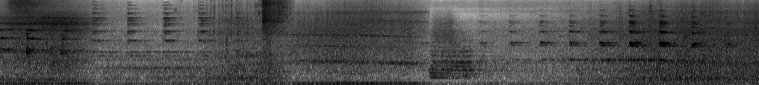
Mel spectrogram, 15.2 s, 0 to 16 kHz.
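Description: Passing trains: an Amtrak P42DC diesel locomotive runs by with a low engine rumble, a locomotive horn sounds a chord for about a second and a half some nine seconds in, and freight cars roll past near the end with a steady clicking of wheels over rail joints.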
